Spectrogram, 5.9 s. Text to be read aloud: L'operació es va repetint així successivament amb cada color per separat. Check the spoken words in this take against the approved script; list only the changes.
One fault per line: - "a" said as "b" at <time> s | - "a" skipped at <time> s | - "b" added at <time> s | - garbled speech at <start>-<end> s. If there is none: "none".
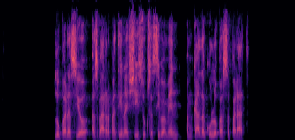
none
